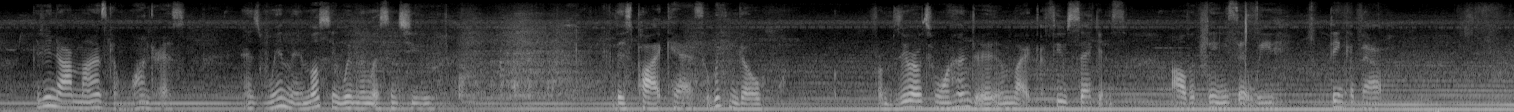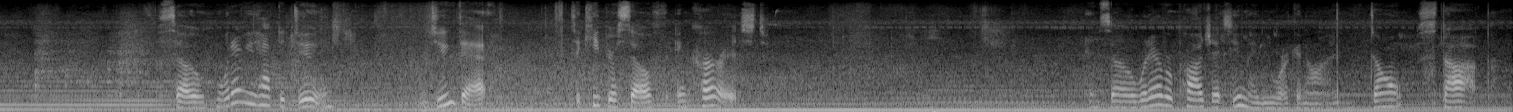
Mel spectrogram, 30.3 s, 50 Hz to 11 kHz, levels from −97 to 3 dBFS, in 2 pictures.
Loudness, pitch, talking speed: -33 LUFS, 120 Hz, 115 wpm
